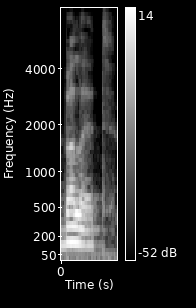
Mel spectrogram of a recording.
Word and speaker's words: Bullitt: Motorola has teamed up with Bullitt Group, not Bullitt, but Bullitt. It's spelled B-U-L-L-I-T-T, and they've entered into a partnership with this company that essentially creates phones that essentially are drop-proof and shock-proof.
